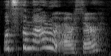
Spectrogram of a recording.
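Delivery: mother voice. Acted. Mother's line in read-aloud story.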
